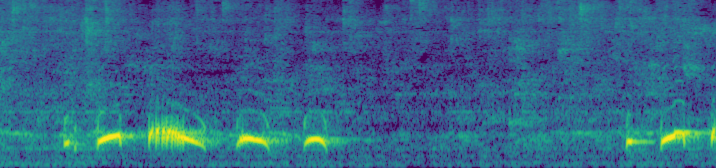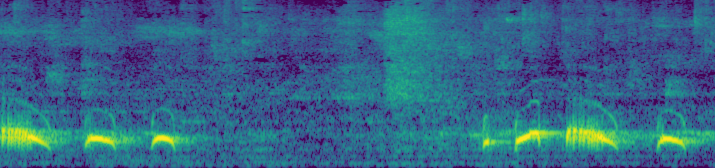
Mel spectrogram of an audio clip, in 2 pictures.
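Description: Spotted dove cooing: three phrases about four seconds apart, each a run of four or five short rising-and-falling coos with a longer, louder note near the middle.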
